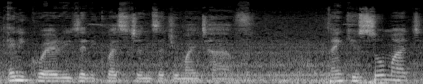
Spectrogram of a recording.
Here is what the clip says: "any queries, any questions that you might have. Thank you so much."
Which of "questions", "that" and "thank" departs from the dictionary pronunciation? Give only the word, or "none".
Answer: none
